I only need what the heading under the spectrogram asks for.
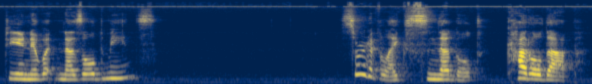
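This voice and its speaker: A woman storyteller reading a picture book aloud to young children, pausing for simple explanations and questions. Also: on the high side, lively intonation, fairly bright tone.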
